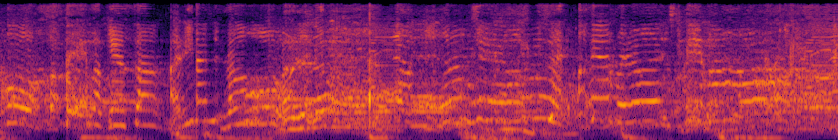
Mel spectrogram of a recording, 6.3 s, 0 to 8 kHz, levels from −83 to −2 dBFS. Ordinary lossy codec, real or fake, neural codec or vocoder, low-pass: none; fake; codec, 24 kHz, 0.9 kbps, WavTokenizer, medium music audio release; 7.2 kHz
